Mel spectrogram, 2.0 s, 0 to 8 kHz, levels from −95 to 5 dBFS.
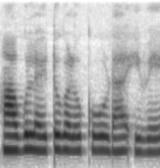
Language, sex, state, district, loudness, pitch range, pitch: Kannada, female, Karnataka, Bidar, -17 LUFS, 205-220 Hz, 215 Hz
